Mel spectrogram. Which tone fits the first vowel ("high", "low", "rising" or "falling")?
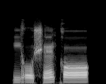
low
